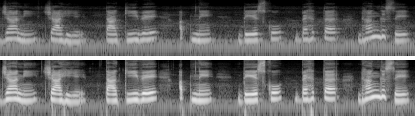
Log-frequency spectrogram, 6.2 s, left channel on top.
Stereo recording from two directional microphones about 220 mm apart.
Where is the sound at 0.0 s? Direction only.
55° right (ahead or behind).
